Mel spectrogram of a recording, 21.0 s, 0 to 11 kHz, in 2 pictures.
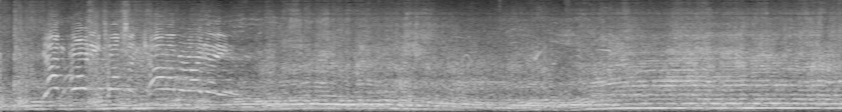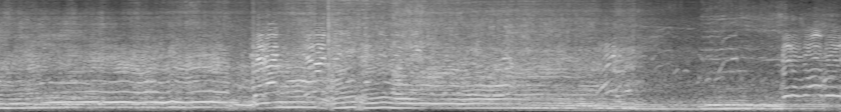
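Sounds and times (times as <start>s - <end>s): race car engines: 0.0s - 21.0s.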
